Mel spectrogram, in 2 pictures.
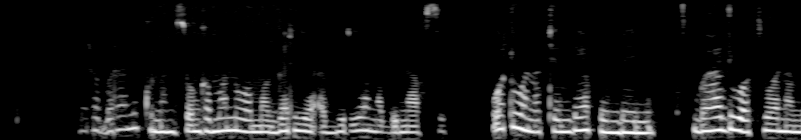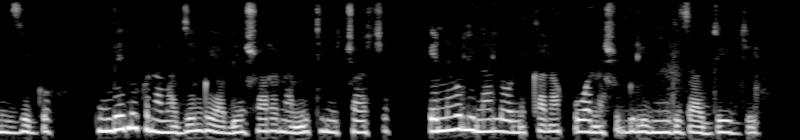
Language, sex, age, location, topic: Swahili, female, 25-35, Nairobi, government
